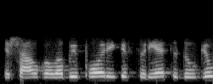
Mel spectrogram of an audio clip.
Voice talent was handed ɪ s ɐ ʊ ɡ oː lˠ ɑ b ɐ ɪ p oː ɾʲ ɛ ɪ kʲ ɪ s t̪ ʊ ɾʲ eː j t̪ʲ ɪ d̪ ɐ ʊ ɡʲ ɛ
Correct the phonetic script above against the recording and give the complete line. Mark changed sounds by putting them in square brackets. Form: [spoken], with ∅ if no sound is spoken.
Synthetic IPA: ɪ [ʃ] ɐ ʊ ɡ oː lˠ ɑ b ɐ ɪ p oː ɾʲ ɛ ɪ kʲ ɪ s t̪ ʊ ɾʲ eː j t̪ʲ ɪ d̪ ɐ ʊ ɡʲ ɛ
